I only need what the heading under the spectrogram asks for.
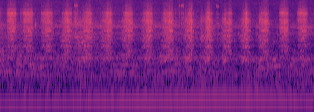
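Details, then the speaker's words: Rhythmic high-pitched rasping drill strokes, about two to three a second, sequentially thinning bone over the facial nerve during a cadaveric temporal bone dissection demonstration; bone drilling during temporal bone dissection. "In live situation, you have to use a diamond drill with lots of irrigation."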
